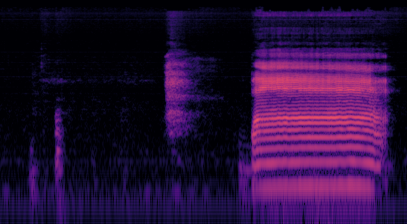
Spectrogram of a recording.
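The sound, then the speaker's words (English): A person imitates a sheep with one long, loud, strained bleat, preceded by a couple of soft clicks and a short breathy huff, the voice steady and buzzing before cutting off. “And the last one, a sheep.”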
